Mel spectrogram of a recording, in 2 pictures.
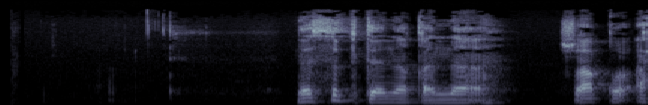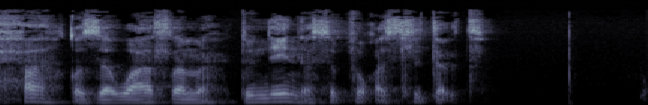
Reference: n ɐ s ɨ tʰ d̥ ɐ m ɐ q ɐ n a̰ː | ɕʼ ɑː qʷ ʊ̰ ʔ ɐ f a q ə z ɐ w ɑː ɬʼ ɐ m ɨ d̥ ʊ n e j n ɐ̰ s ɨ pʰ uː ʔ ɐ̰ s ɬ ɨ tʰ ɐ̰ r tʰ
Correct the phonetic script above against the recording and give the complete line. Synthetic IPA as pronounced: n ɐ s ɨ pʰ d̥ ɐ n ɐ q ɐ n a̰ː | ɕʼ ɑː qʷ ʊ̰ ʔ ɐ ħ a q ə z ɐ w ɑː ɬʼ ɐ m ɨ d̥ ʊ n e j n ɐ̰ s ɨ pʰ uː q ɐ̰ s ɬ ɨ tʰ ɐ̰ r tʰ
